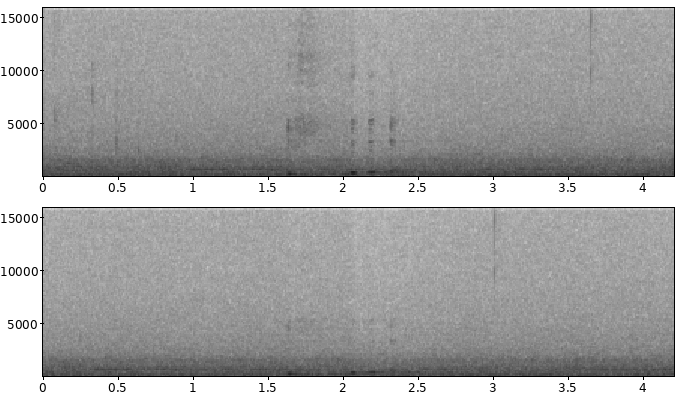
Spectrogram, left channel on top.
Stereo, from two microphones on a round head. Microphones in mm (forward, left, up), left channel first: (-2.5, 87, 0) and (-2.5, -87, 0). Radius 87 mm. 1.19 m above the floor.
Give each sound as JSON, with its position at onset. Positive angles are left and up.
{"t": 1.6, "sound": "a giggle", "side_deg": 45, "distance_m": 0.7}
